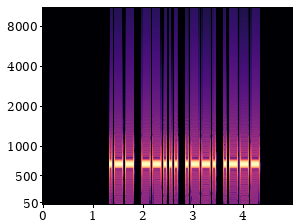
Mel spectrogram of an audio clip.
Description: Morse code, heard as a keyed tone, about 23 wpm, 700 Hz. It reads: W7PJ
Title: USA Call Signs - 4 Characters - 22wpm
